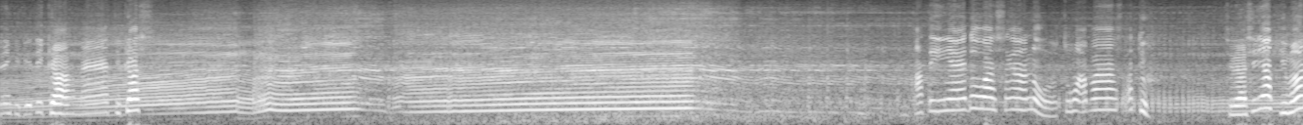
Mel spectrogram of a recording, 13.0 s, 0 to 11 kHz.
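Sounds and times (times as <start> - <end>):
two-stroke motorcycle accelerating: 0.0 - 13.0.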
